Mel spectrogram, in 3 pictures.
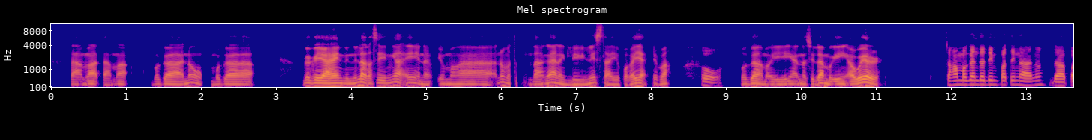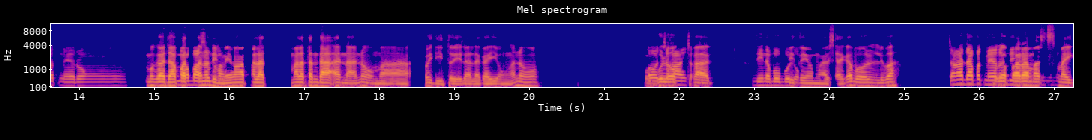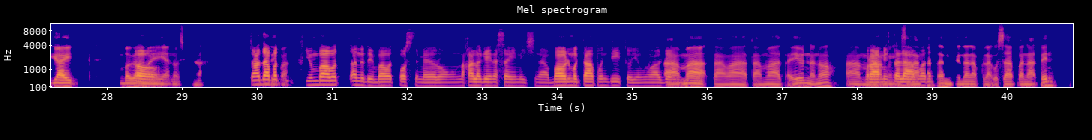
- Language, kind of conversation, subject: Filipino, unstructured, Ano ang mga simpleng paraan para mabawasan ang basura?
- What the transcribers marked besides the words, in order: fan; other background noise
